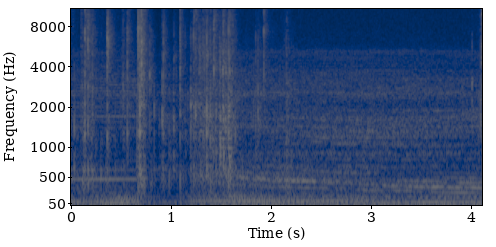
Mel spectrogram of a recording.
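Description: Clear plastic bag of wax melts crinkling and clicking in the hands for about the first second and a half, then quieter.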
